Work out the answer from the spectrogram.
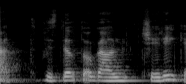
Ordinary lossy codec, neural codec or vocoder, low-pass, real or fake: MP3, 96 kbps; none; 14.4 kHz; real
